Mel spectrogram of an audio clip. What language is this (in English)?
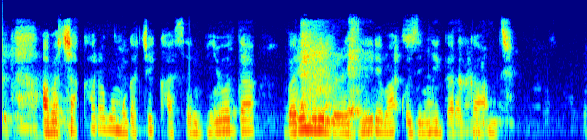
Kinyarwanda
